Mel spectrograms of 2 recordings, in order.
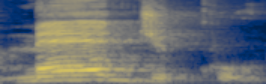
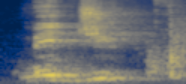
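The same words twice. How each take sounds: First: MÉDICO slowly, first syllable lengthened; stress on MÉ. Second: MEDICO with the middle syllable stressed. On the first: Teacher voicing the student's misreading, médico stressed slowly on MÉ. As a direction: say MÉÉ-dico, the familiar noun. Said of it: "você vai falar assim". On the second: Teacher reading out the trick exam word, medico stressed on DI. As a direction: say me-DI-co, the verb form. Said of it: "aí ele põe essa palavra". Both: Shown as a demonstration.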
